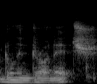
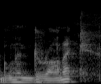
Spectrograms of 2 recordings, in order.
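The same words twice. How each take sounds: First: The ch is said as spelled, not k. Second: The ch is said as a k sound. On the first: The speaker calls it wrong. "It's not Glendronach" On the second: The speaker calls it right. "C H is always pronounced as a K"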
